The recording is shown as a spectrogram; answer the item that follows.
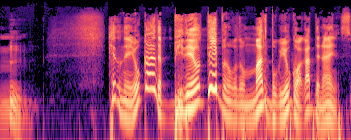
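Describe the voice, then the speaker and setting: Fairly quick pace from a man, his loudness swinging widely. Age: 40s. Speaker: podcast host. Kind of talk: casual chat.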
